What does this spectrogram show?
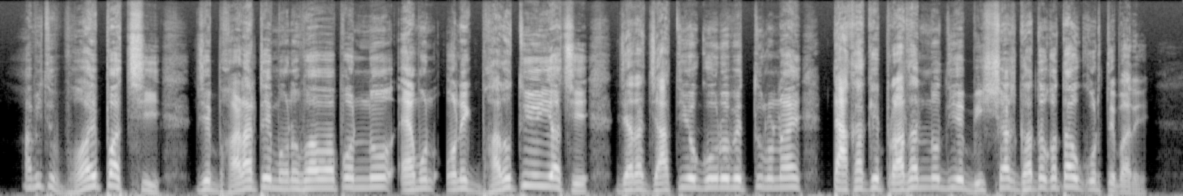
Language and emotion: Bengali, fearful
